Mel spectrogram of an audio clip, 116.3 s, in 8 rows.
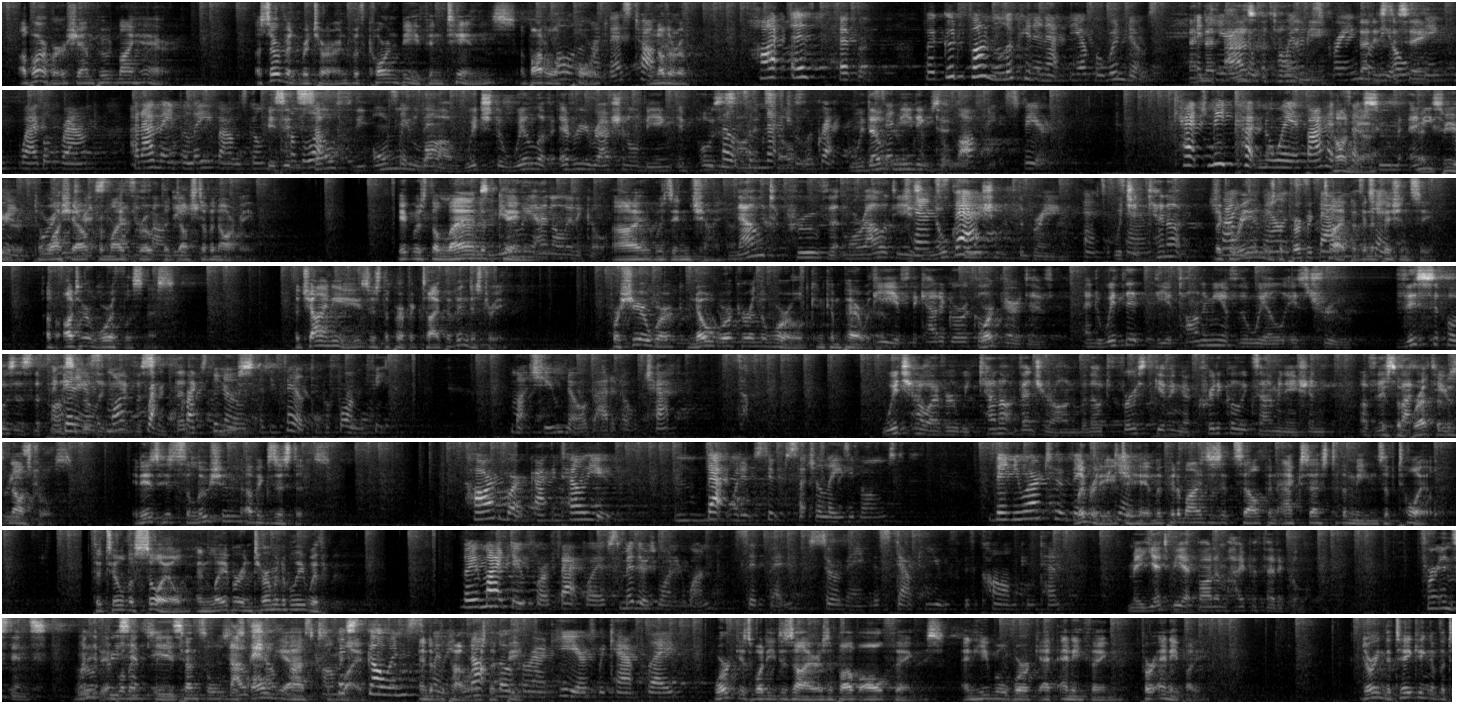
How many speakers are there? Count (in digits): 3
